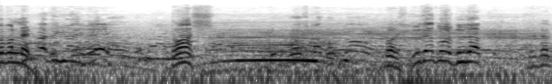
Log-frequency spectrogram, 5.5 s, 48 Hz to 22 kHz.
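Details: Cows with calves at Kaharol cattle market in Dinajpur, Bangladesh, on 18 August: a single steady low moo lasting about a second midway, with shorter lowing around it, set against constant chatter of people at the market.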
